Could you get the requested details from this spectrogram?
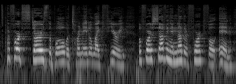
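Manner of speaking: ordinary delivery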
